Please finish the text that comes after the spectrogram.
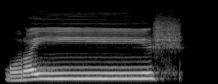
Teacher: Panjangkan dulu saat kita membaca ya sukun Qurai 2, 4, sampai 6 harokat. Baru kemudian kita menutup dengan shin dibaca waqaf dengan kondisi sukun.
